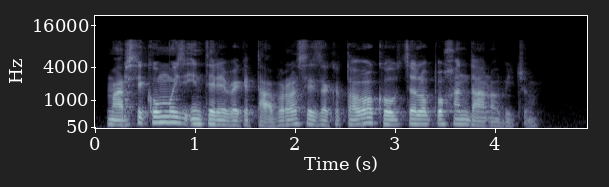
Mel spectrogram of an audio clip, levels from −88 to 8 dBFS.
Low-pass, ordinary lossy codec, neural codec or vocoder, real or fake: 9.9 kHz; none; vocoder, 22.05 kHz, 80 mel bands, Vocos; fake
